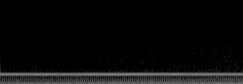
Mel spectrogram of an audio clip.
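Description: One steady pure tone, a single held note, running unchanged over faint background hiss.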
